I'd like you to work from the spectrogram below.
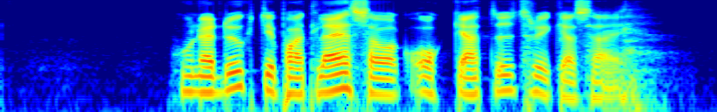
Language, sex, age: Swedish, male, 50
